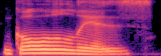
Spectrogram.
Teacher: Here we have the L consonant sound linking to the I vowel sound.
